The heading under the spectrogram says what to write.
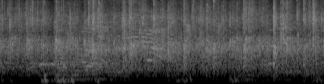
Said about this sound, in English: We can give the Lord a great big hand clap today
